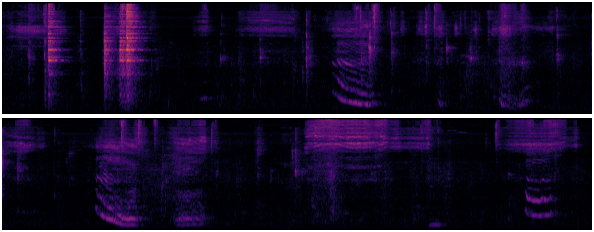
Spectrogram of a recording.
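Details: Indoor dachshund that refuses cold food, getting angry because its warmed food is too hot. Three drawn-out, falling, grumbling whines spaced several seconds apart, with faint clicks and handling noises between them.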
